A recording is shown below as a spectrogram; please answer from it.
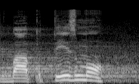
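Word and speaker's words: βαπτισμός: La palabra bautismo es una palabra griega que en griego esta palabra se pronuncia baptismo con P.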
